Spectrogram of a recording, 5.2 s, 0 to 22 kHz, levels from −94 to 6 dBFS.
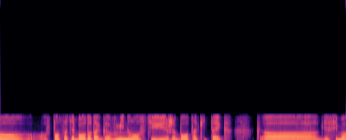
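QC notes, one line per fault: Nothing to flag here: the speech comes over a G.726 ADPCM link whose faint coding texture points to the 40 kbit/s rate, with the band topping out around 3.8 kHz, and no faults turn up anywhere in it.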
